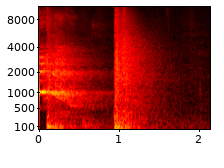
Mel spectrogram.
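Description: Two heavy thuds about a second apart on a stage, the second a sharper bang, each trailing off with a short ring-out.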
